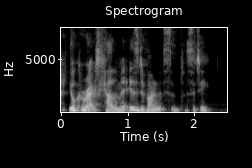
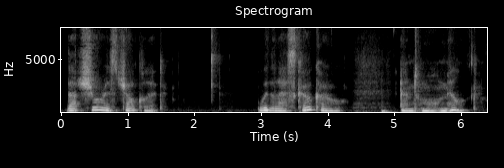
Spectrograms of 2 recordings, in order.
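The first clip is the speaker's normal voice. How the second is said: slow breathy ASMR whisper; 2 semitones lower, 5 dB quieter, slower than usual. Acted. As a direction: whisper it slowly into the mic. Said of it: "A S M R? I'll try".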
